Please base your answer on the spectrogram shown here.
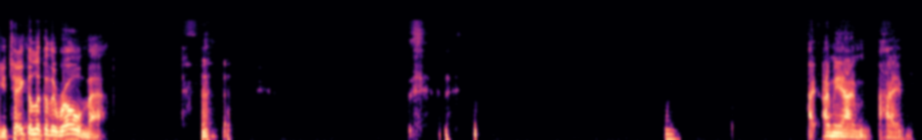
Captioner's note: laughter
